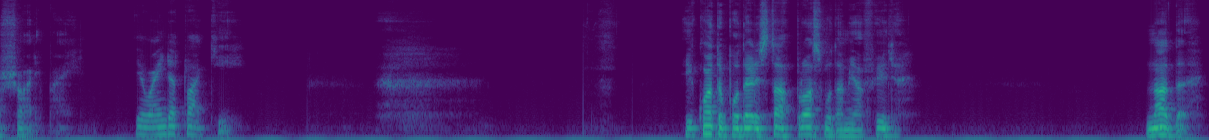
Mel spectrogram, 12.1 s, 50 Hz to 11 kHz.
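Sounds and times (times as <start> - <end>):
low hum: 0.0 - 12.0.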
